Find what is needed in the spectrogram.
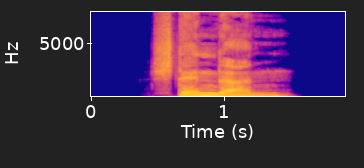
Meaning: dative plural of Ständer
- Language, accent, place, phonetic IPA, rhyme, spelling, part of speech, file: German, Germany, Berlin, [ˈʃtɛndɐn], -ɛndɐn, Ständern, noun, De-Ständern.ogg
